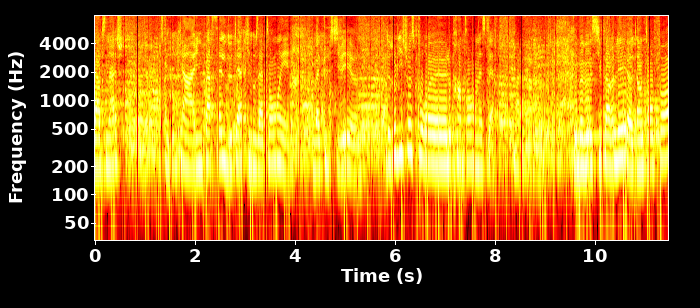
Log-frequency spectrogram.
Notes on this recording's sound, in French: plateau radio en direct de la cantine de Coco Velten et en public.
